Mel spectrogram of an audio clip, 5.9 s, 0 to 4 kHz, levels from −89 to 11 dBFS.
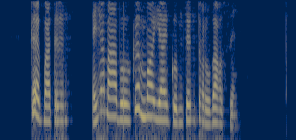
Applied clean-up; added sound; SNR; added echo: neural separator model SepFormer WHAM!.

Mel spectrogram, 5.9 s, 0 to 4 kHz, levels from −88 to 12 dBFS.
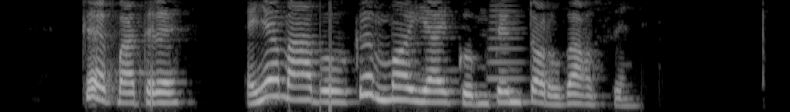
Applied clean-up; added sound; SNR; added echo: none; Brass instrument; 18 dB; none.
